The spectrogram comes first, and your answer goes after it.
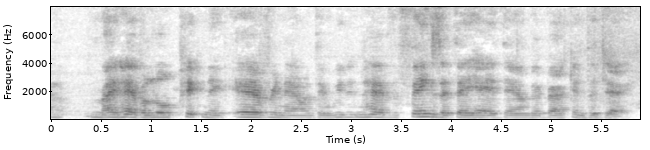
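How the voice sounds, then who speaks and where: Noticeable background noise accompanies a woman with an American accent who speaks at a moderate pace in a monotone, flat intonation. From Washington DC, Anacostia. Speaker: community elder. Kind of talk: oral history interview.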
